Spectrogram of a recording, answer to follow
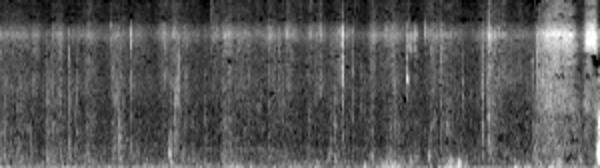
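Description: Footsteps of people walking along a wet concrete lane: faint, irregular taps and scuffs of shoes. A short rise of hiss comes near the end.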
